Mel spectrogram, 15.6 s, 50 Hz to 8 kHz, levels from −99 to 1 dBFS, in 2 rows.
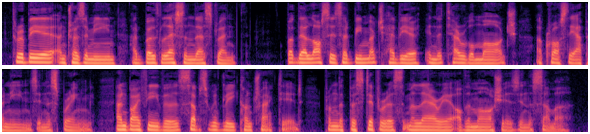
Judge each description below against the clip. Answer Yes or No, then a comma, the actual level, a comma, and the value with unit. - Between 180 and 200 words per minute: No, average, 155 wpm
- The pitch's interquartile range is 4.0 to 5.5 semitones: No, narrow, 2.5 semitones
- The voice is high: No, low, 120 Hz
